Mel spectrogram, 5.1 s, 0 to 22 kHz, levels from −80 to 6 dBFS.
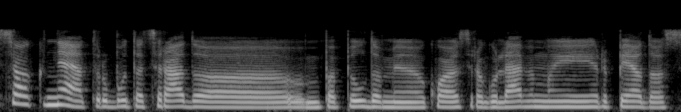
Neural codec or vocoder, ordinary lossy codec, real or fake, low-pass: none; AAC, 48 kbps; real; 7.2 kHz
